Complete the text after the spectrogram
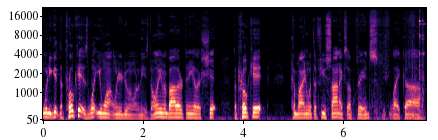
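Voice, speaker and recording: A man talks at a very fast pace. His medium-pitched voice has ordinary pitch variation. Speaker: transmission builder. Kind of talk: tutorial. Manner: casual, profane.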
